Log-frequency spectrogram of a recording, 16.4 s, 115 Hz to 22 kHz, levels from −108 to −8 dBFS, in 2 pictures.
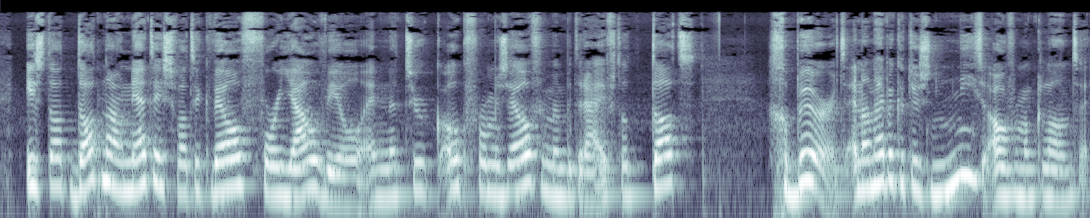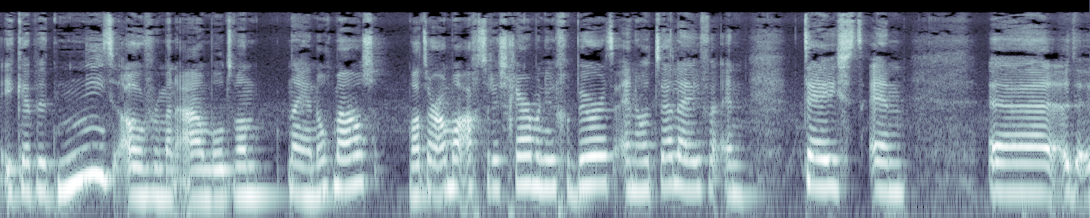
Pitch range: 200-245 Hz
